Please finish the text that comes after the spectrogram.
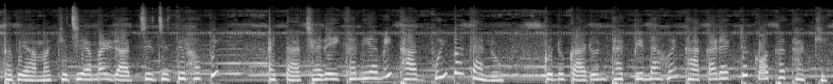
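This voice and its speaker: A woman playing a gentle, dignified young fairy in a cartoon fairytale, speaking earnestly and formally. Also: on the high side, normal speed, music in the background, close to an everyday voice. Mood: tender.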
